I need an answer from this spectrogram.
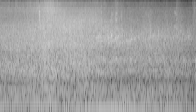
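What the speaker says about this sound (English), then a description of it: "that right there is known as the reggae bus. It plays reggae music" A reggae bus on Barbados rolls past with a steady engine rumble that swells and fades, loud and close against road noise.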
